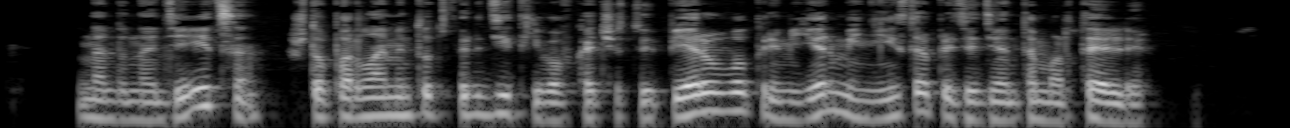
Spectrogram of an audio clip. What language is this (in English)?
Russian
